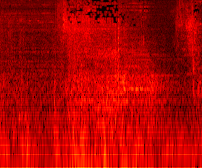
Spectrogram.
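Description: A treasure chest hums and chimes with a sparkling shimmer.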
